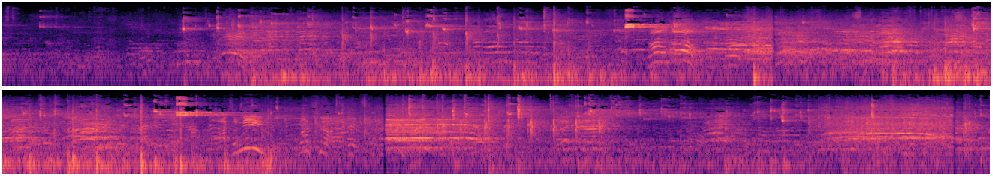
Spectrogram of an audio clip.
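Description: Live basketball game sound in a gym, growing louder after about two seconds. A ball bounces on the hardwood, sneakers squeak, and spectators and players call out and shout.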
